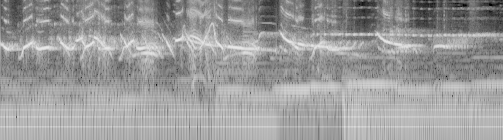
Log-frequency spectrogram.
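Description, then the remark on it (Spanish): Several birds sing at once, a dense layer of bright chirps, trills and sweeping whistles over a steady low hum, continuous and fairly loud throughout. “Entonces los otros pájaros hicieron lo mismo y el aire se llenó de voces.”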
